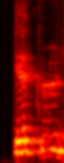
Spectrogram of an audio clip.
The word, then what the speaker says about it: chytrid: So chytrid, is that how you pronounce it?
